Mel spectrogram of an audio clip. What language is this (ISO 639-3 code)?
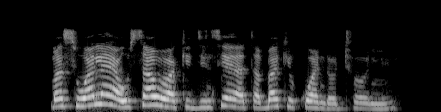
swa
